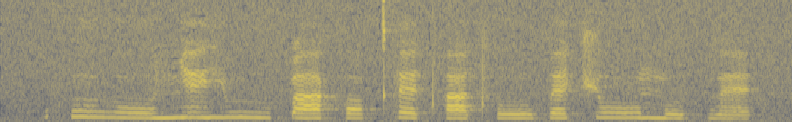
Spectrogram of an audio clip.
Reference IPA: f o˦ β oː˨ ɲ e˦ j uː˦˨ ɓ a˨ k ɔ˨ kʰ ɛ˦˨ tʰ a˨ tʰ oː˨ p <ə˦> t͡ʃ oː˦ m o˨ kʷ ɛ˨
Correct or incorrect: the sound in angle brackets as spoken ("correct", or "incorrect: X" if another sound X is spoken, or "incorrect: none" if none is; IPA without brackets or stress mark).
incorrect: ɛ˦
